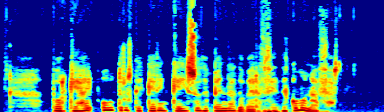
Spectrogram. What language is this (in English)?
Galician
